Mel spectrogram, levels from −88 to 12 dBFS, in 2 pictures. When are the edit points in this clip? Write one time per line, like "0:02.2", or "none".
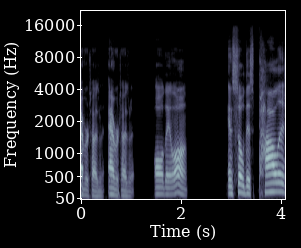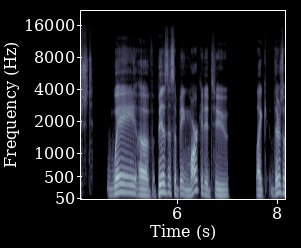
0:05.5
